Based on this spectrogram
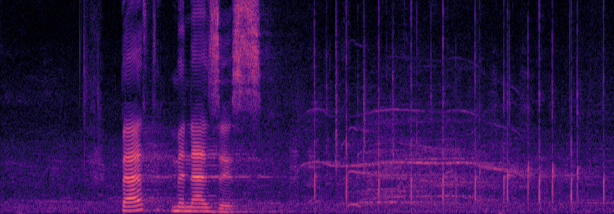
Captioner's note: crowd cheering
